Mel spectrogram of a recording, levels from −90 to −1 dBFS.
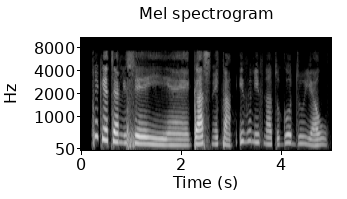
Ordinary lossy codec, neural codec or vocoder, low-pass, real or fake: MP3, 32 kbps; codec, 16 kHz, 6 kbps, DAC; 7.2 kHz; fake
